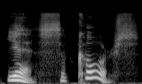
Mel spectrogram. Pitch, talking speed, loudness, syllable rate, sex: 185 Hz, 125 wpm, -19 LUFS, 3.0 syllables/s, male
